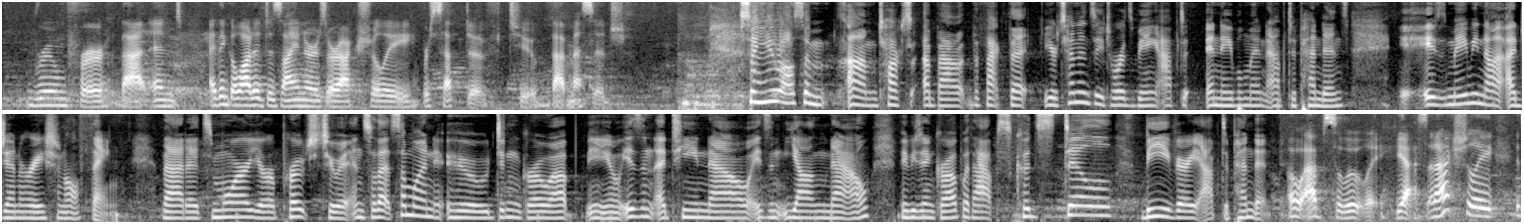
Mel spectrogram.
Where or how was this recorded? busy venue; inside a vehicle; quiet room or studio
busy venue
